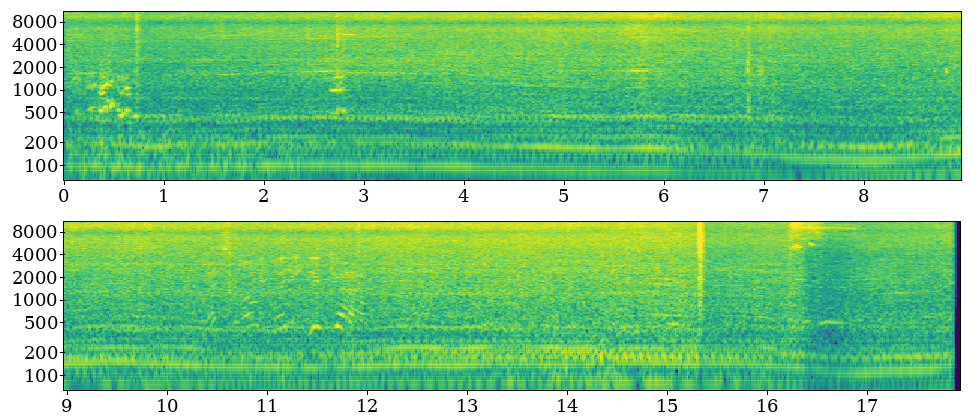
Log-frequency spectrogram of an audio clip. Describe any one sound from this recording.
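An engine rumbles and revs as an off-road vehicle crawls over rock.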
